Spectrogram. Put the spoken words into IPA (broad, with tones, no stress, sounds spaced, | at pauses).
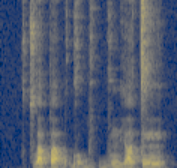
t͡s w a˨˩ p a˧ b ɔ˧ ɡ o˧ b i˨ ʔ b u˧ n̪ j a˧ t̪ ẽ˥˧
